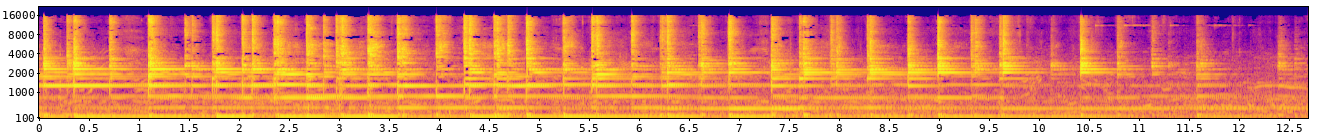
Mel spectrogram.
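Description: A large cowbell hung on a strap around a walking cow's neck, clanging about three times a second in step with its stride, each stroke ringing on. It grows fainter over the last couple of seconds.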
